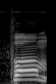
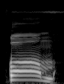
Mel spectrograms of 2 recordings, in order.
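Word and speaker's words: firm: Shirt, chirp, dirty, फर्म, और इन सब में आई का जो उच्चारण है वो देख रहे हो आप, ना तो ई है ना आई है, ये आवाज है अ की। फर्म a, dirty, bird, shirt,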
